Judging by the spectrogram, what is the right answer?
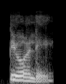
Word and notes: purely: Indian

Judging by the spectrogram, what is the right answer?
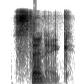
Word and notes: sthenic: British English

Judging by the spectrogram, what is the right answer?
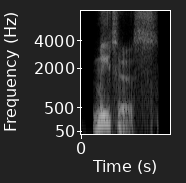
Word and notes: meatus: British English

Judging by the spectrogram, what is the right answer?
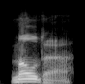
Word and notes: moulder: British English

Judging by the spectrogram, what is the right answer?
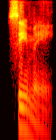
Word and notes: seamy: American English

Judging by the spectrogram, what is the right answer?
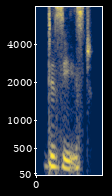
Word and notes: diseased: Indian

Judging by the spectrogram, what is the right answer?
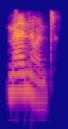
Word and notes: manhunt: Indian

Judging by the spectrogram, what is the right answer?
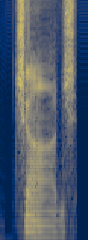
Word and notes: charge: British English

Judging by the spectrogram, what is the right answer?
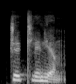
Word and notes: triclinium: Indian

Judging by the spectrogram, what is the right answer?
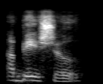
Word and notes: abbatial: Indian

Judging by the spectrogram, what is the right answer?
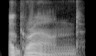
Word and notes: aground: British English

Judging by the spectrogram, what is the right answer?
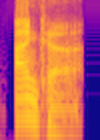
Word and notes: anchor: British English

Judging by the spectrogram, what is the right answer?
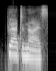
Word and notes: platinize: Indian

